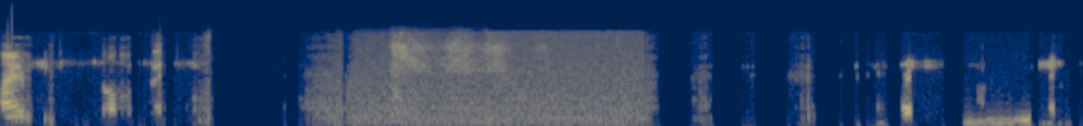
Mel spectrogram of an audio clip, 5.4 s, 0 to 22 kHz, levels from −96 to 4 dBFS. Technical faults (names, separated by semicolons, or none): speech suppressed in double talk; other side's voice leaking through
